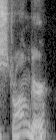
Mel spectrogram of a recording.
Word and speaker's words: strong: And that morning in the shower she saw on the shampoo bottle the word stronger and thought about wait a second you don't pronounce that G in strong.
